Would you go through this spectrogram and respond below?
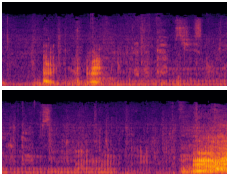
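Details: Lions fighting: two short rough snarling bursts early on, then a sudden loud harsh snarl at the end over a low background rumble, with faint human voices.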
